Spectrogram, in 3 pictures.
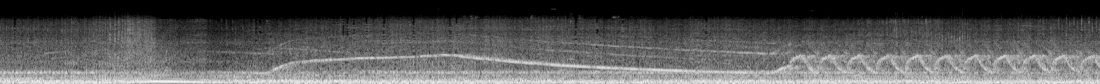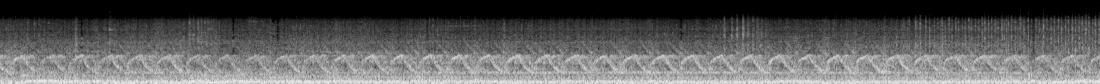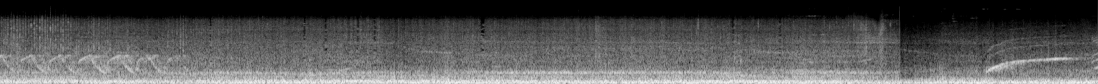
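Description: A siren wails up and down once, then switches to a fast yelp for about fifteen seconds before stopping, over the steady low rumble of Harley-Davidson V-twin motorcycles riding at parade pace.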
